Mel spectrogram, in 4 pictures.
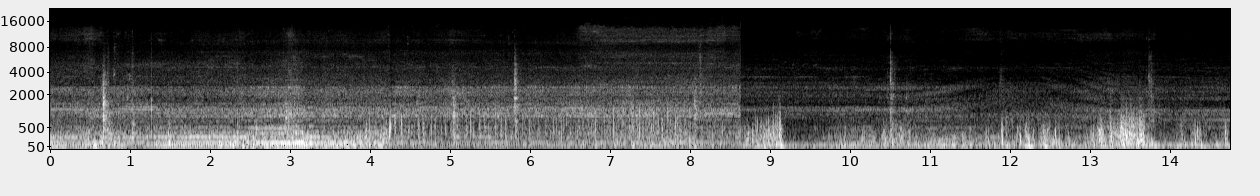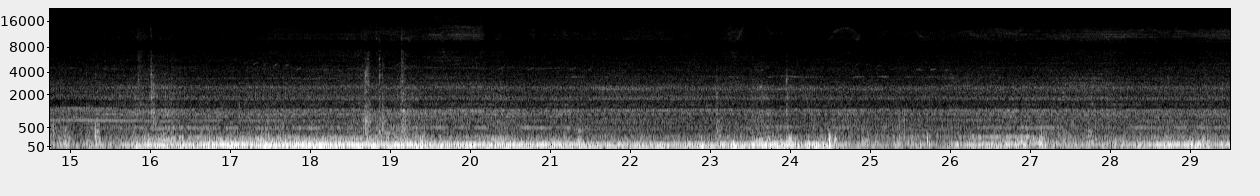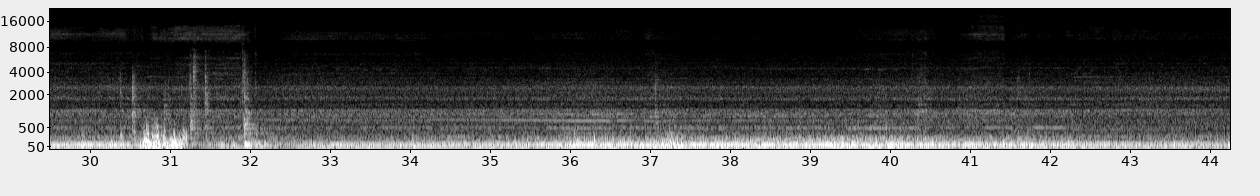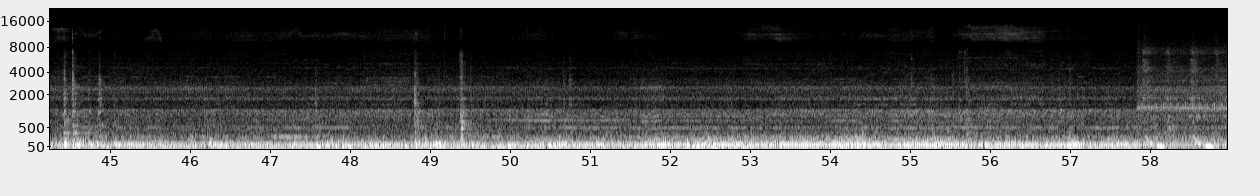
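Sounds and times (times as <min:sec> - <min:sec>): diesel engine under load: 0:00.0 - 0:58.9
loud clunk: 0:57.8 - 0:58.9.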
